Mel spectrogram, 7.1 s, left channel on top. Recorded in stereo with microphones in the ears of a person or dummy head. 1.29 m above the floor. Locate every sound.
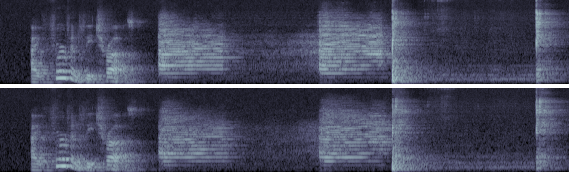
0.4 s a man speaking: 20° left (ahead or behind), 2 m
2.0 s a buzzer: 70° left (ahead or behind), 2.5 m
4.9 s chopping: 50° left (ahead or behind), 6 m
